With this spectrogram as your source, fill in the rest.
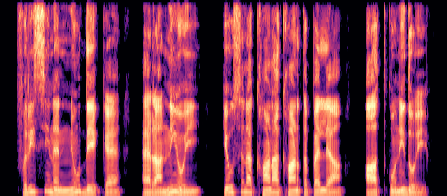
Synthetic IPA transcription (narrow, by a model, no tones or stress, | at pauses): pʰɐɾiːsinɛnjũd̪eːkːɛ | ɦɛːɾaːnːiɦoːi | keʊsnɛkʰaːɽ̃akʰaːɽ̃t̪ɛpɛːlja | aːt̪ʰkoːnid̪ʱoːḛː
